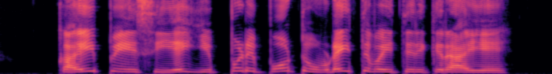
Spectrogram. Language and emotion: Tamil, angry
